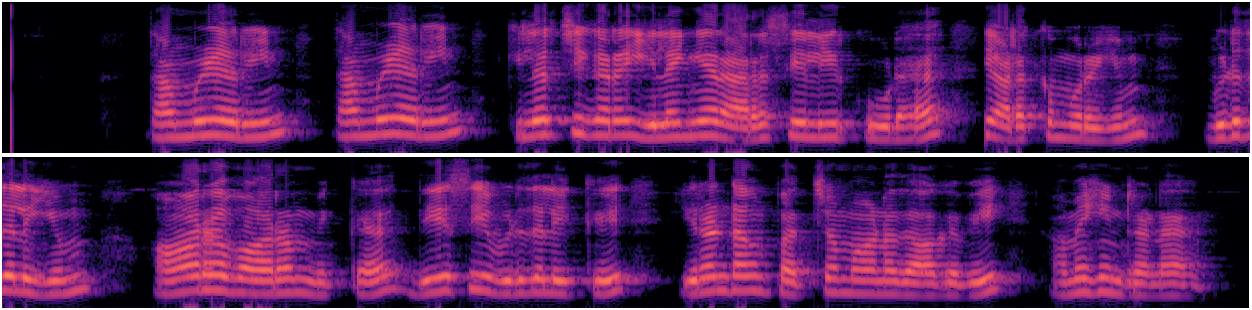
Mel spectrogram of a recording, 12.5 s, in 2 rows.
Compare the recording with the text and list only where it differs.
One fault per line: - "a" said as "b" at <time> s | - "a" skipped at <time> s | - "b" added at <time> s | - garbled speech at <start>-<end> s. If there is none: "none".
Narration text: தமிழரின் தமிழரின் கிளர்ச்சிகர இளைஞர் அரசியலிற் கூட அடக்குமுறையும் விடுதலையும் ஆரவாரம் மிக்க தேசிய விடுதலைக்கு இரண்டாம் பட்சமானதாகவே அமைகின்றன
none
